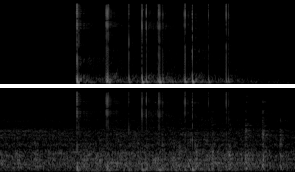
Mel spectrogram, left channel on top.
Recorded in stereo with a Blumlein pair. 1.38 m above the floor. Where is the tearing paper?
15° left, 0.5 m.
